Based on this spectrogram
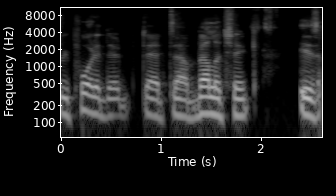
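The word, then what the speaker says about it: Belichick: it's reported that that bellich is I like to say bellachic because that's the way it's spelled but bellich um signed his extension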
